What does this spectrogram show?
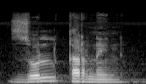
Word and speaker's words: ذوالقرنین: ذوالقرنین، ذوالقرنین درست تلفظ کیا کریں.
